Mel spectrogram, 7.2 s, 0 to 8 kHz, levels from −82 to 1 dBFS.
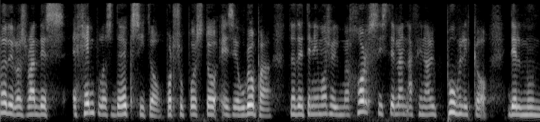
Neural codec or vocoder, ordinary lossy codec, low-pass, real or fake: codec, 16 kHz in and 24 kHz out, 0.9 kbps, LongCat-Audio-Codec, fine tuned four codebook decoder; MP3, 48 kbps; 7.2 kHz; fake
